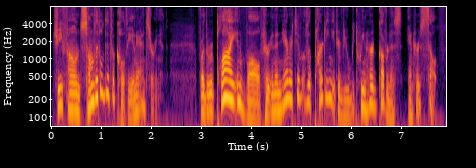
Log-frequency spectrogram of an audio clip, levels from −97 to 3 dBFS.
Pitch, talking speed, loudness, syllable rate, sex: 130 Hz, 190 wpm, -22 LUFS, 6.4 syllables/s, male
